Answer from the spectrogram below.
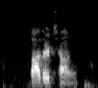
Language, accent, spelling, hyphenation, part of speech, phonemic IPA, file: English, General American, father tongue, fa‧ther tongue, noun, /ˈfɑ.ðɚ ˌtʌŋ/, En-us-father tongue.mp3
- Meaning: A separate language for expressing ideas, as opposed to the vernacular (mother tongue) which is employed for everyday speech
